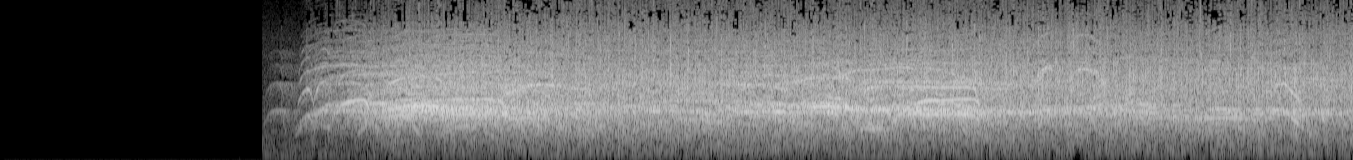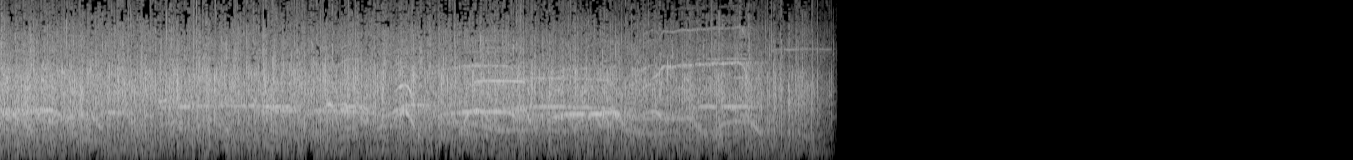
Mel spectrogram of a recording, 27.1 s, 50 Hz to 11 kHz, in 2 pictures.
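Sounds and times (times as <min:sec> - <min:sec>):
huge football crowd in sports arena: 0:02.7 - 0:21.9.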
